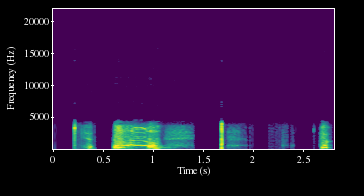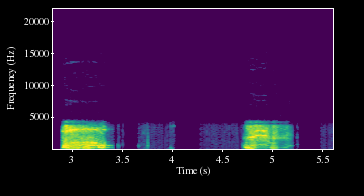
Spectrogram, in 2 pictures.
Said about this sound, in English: Excuse me, I start coughing, and sometimes I cannot stop.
